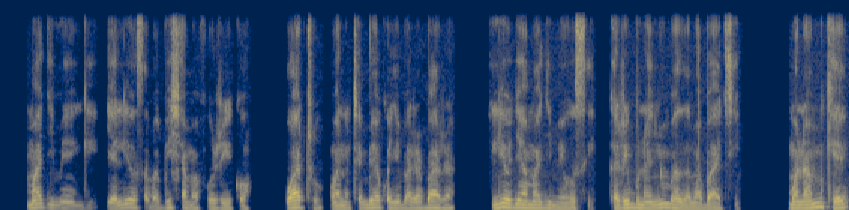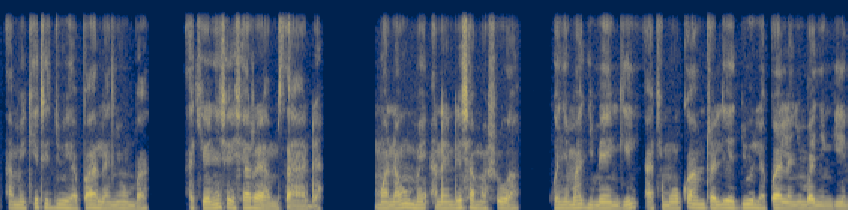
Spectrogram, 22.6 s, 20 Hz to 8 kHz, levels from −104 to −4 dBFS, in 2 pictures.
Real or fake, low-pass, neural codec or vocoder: real; 7.2 kHz; none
